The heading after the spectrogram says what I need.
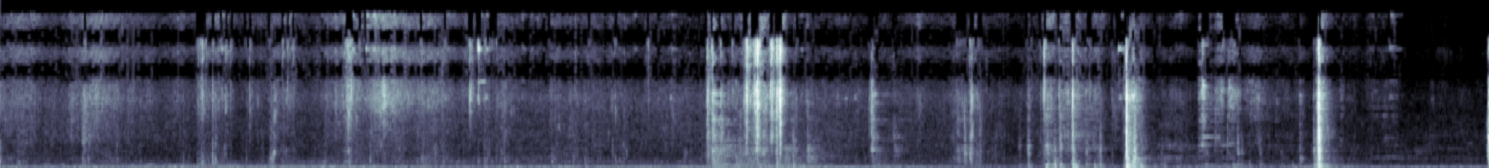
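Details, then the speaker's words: Central AC outdoor unit, disconnect plugged in, compressor windings tested OK: faint steady low hum with no compressor kick-in, then clicks and handling; compressor stuck on a dead run capacitor, fixed by capacitor replacement. "I plugged in my disconnect. The unit now has power. So, if the contacttor closes, the compressor should fire up."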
